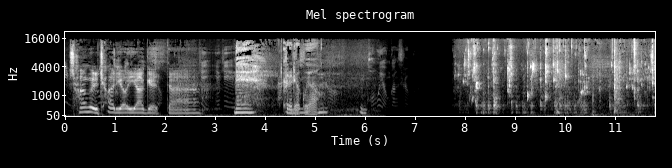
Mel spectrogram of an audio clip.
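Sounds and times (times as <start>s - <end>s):
speech: 0.2s - 6.2s
water running from a tap: 7.8s - 11.8s.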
